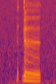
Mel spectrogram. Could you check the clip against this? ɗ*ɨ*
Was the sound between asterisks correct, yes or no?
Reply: yes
